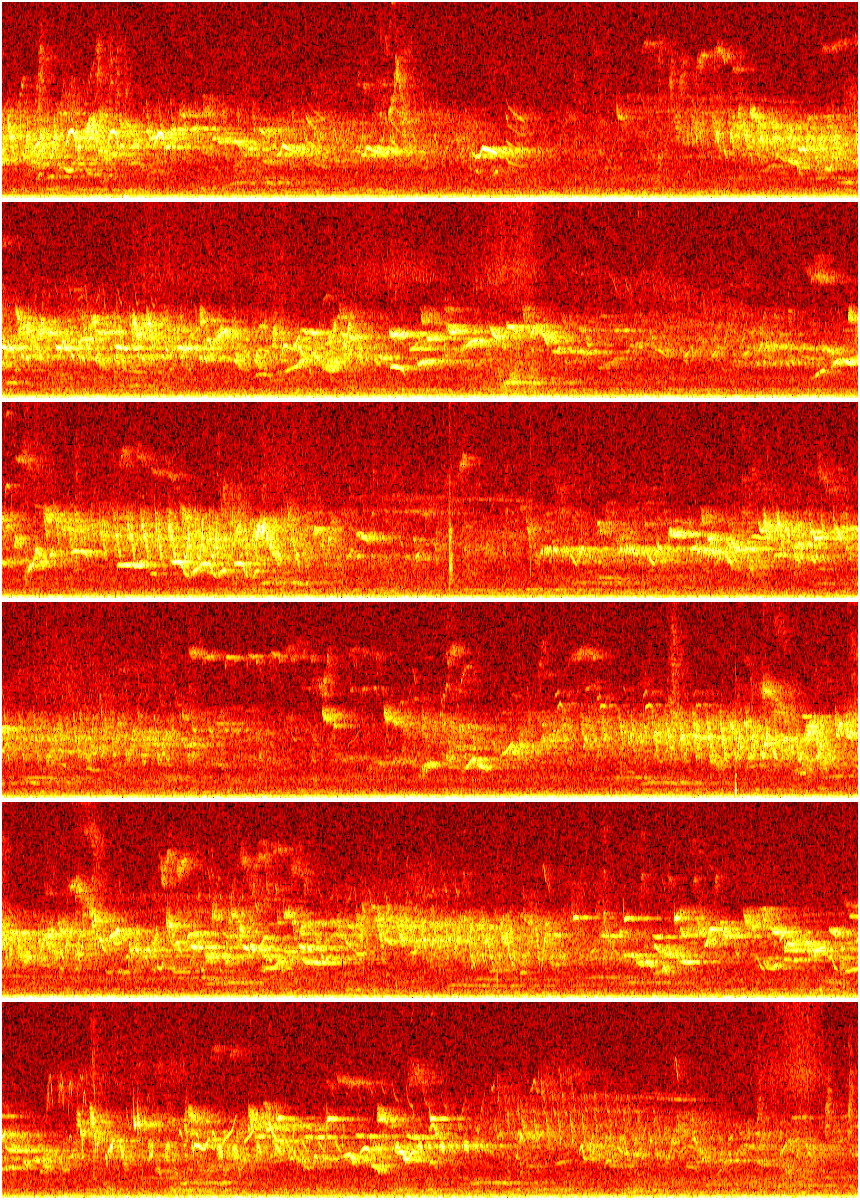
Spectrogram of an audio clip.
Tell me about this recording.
early morning forest ambience of the Morasko nature reserve. due to early hour there is not much impact of the local traffic. the diversity of bird calls is amazing. some of the calls can be heard only around this hour.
